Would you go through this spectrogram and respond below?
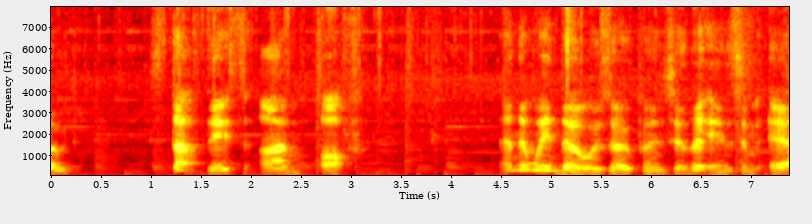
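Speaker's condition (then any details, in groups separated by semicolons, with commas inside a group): ALS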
